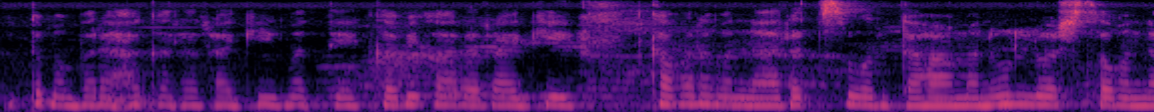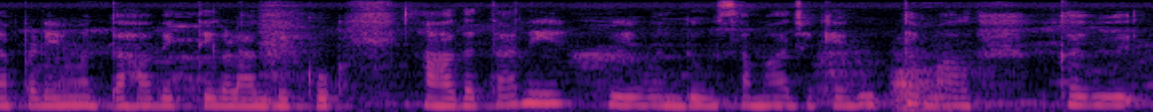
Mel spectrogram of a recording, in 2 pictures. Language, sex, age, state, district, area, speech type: Kannada, female, 30-45, Karnataka, Mandya, rural, spontaneous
